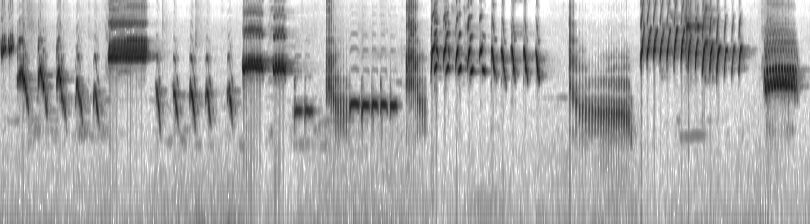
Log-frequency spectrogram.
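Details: A Javan pied starling in full ngerek song, recorded as a tutor for other starlings: a series of descending chirps, then steady whistled notes, rattling rolls and buzzy trills, each phrase separated by short silences.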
